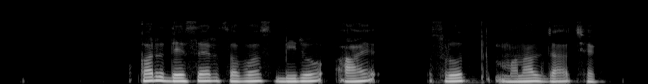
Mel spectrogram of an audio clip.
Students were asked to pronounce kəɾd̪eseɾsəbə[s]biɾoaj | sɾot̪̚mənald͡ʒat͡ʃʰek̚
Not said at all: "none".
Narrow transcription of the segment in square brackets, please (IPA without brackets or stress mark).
s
